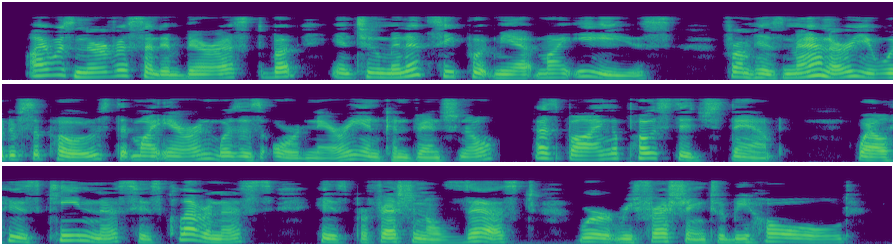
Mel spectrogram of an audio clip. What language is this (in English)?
English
